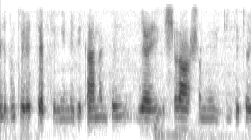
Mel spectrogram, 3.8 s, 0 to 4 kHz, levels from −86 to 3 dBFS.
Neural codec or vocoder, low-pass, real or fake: codec, 32 kHz, 1.9 kbps, SNAC; 3.6 kHz; fake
